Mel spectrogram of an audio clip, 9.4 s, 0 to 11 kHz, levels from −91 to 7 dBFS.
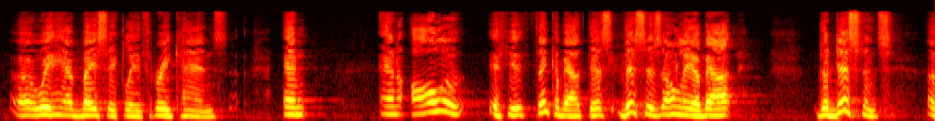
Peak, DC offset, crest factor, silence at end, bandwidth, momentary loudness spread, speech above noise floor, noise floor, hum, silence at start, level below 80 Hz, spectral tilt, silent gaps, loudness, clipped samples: -4 dBFS; under 0.1%; 18 dB; 0 s; 8 kHz; 11 LU; 46 dB; -65 dBFS; none; 0.15 s; -66 dBFS; -6 dB/octave; none; -20 LUFS; under 0.1%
